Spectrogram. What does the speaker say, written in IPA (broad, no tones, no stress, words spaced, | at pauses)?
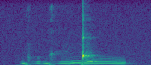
ɡʱuɡʱɨ ŋ͡ǃɘwu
